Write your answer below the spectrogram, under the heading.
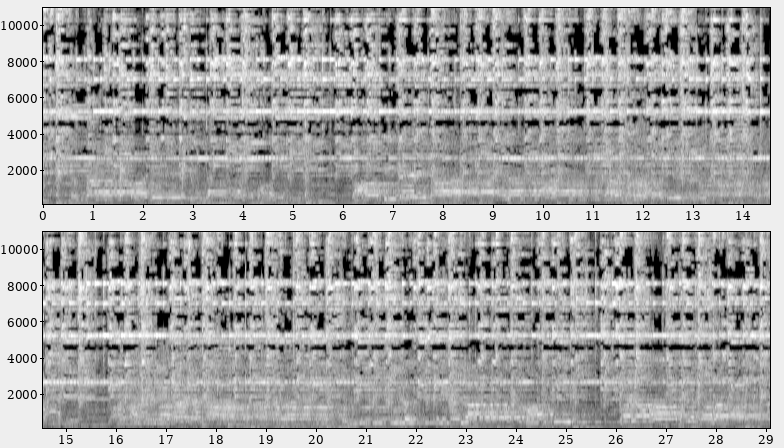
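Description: A hand bell ringing without pause during a temple arati, over devotional music with held, gliding melody lines and a low pulse that comes and goes every few seconds.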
